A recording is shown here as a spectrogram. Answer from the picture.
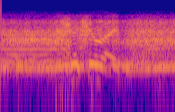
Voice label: eng player friendly fire mood low, speech eng; War Thunder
